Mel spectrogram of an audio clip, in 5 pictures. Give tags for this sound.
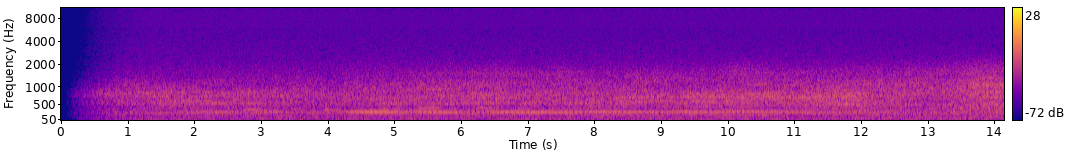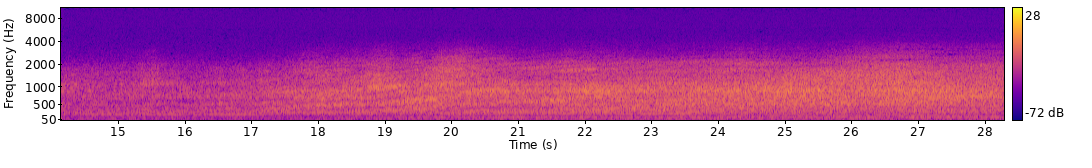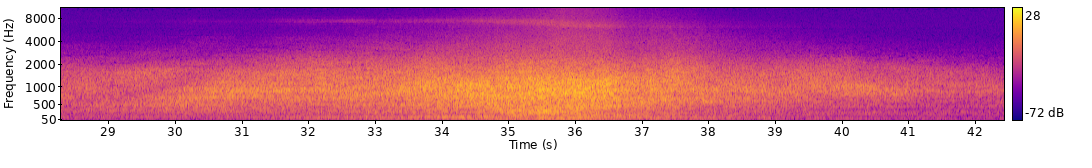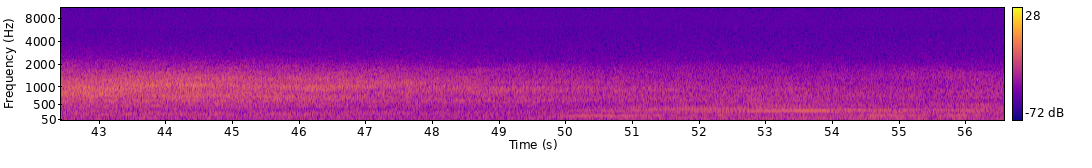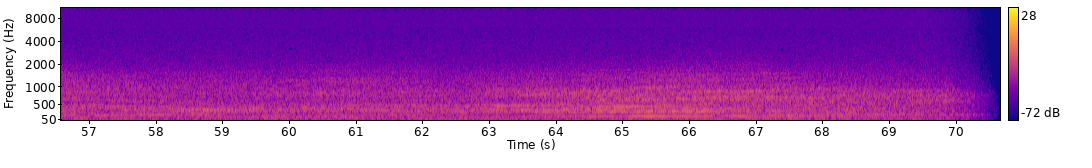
highway car driveby field-recording

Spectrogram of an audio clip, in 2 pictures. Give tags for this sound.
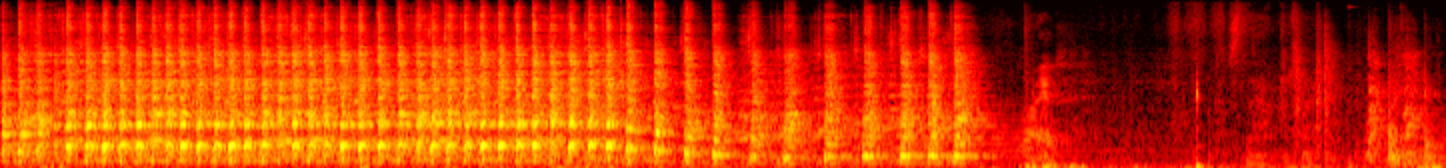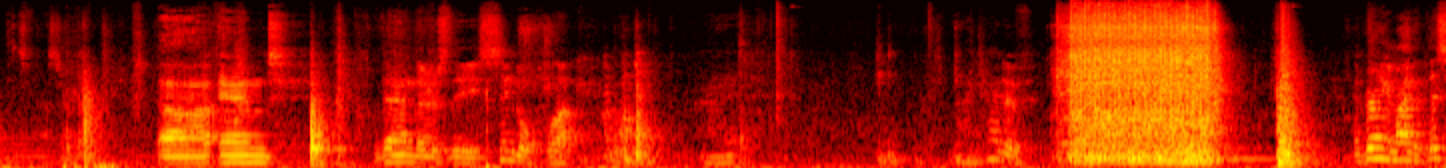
Russolo Intonarumori futurist

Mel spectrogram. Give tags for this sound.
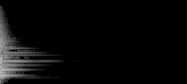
1-shot snare multisample drum velocity

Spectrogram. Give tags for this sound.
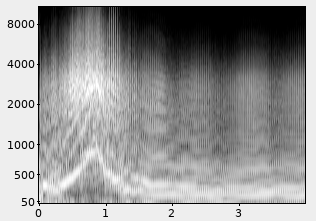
analog bassline bass distorted wave dark hit

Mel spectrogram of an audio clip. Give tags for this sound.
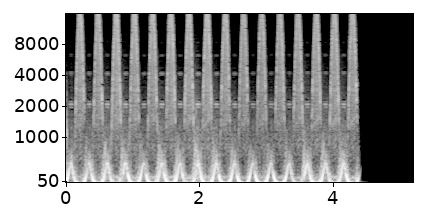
110 Skrillex bass beat bpm club dance dub dub-step dubstep effect electro electronic lfo loop noise porn-core processed rave sound sub synth synthesizer techno trance wah wobble wub

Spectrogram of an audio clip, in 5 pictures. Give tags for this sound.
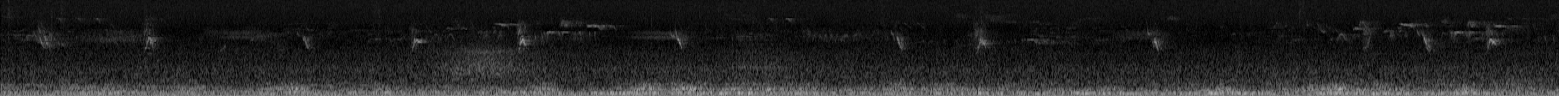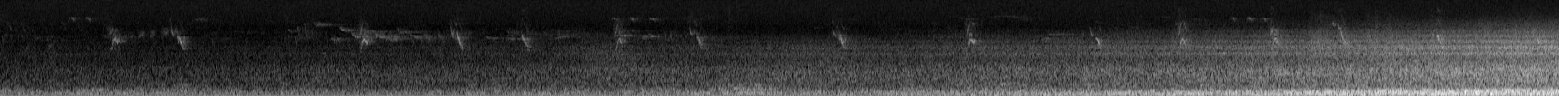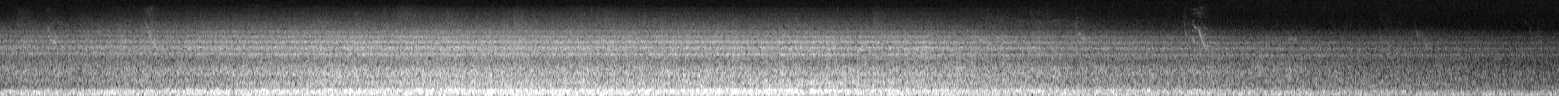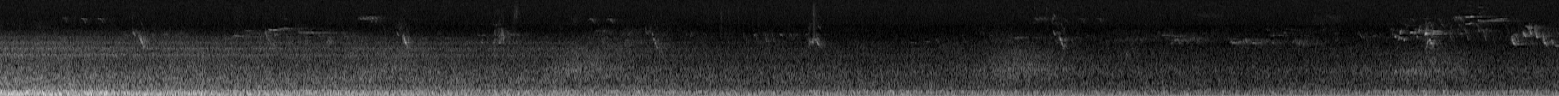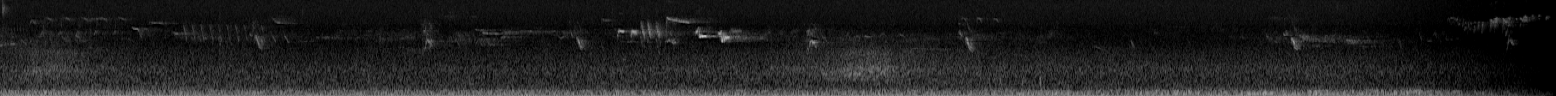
Train Birds Pass Residential Ambience Tube Street Quiet

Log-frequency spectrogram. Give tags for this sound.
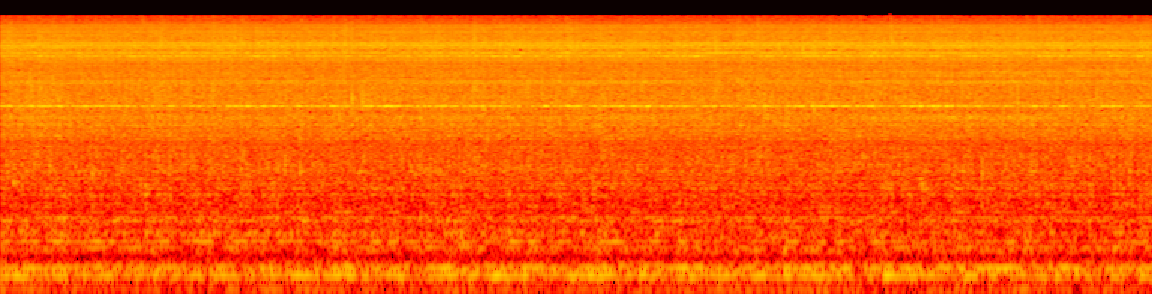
High Water Pitch

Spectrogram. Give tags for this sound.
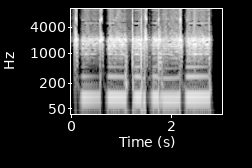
pad sci-fi synth

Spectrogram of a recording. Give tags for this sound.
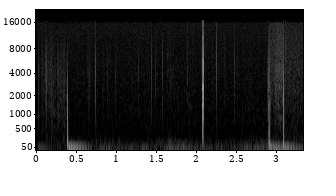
glitch noise

